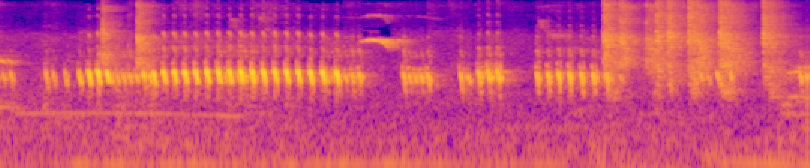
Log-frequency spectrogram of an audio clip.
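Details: Tohtor bird sounding much like a frog: a long rapid series of throaty pulses for about two seconds, then shorter stuttering bursts, with loud noisy clatter toward the end and a low hum.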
